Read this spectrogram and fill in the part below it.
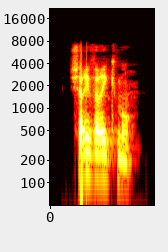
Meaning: in a charivaric manner
- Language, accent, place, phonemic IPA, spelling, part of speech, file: French, France, Lyon, /ʃa.ʁi.va.ʁik.mɑ̃/, charivariquement, adverb, LL-Q150 (fra)-charivariquement.wav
